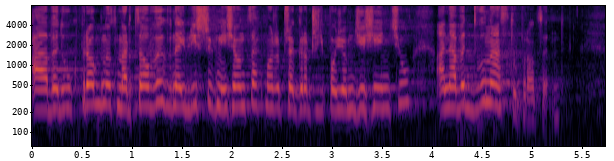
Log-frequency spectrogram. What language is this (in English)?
Polish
